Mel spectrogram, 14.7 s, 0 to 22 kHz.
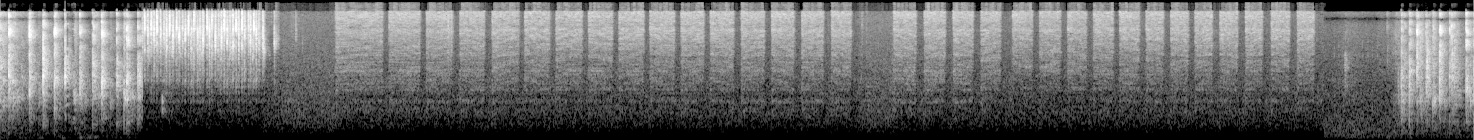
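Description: Aerosol can of Plasti Dip rubber coating sprayed in a steady hiss of repeated bursts onto an ASUS X401A laptop, loud and close, with short pauses between passes and no talking.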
